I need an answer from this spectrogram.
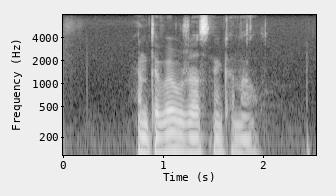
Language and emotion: Russian, neutral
